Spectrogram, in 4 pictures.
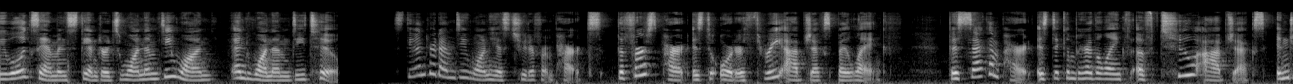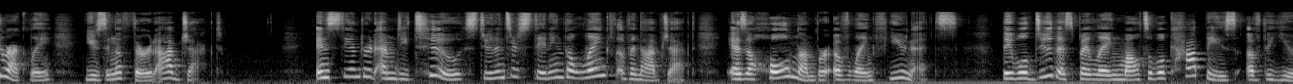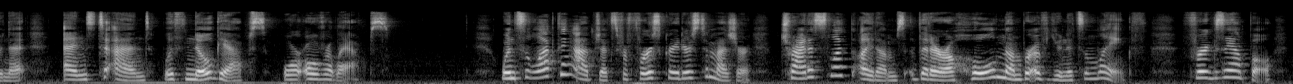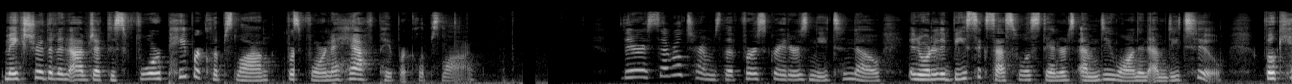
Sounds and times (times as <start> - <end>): Narration, monologue: 0.0 - 51.7.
